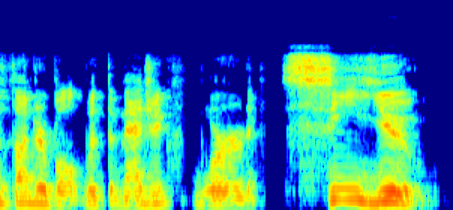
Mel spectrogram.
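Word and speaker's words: Cei-U: with the magic word see you which is pronounced say you according to the interwebs and so after that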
